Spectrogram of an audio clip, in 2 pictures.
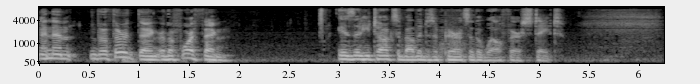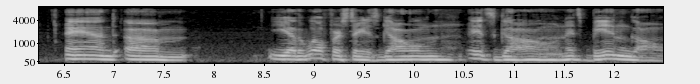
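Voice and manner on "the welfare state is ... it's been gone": slow, put-on southern drawl. Summarizing a book's argument, slipping into a voice: southern redneck accent. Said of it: "I just went with like southern, like redneck accent".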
